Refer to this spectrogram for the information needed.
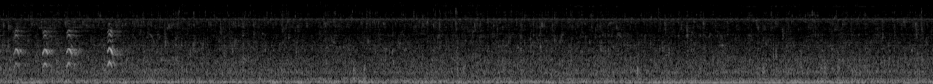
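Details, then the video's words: A pileated woodpecker gives four loud, ringing notes in about a second, which the owner took as warning that he would visit their bird feeder, over a steady low rumble of wind or distant traffic. "Pileated Woodpecker. His call warned the neighborhood that he intended to visit our bird feeder."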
